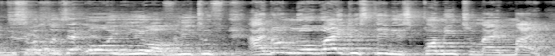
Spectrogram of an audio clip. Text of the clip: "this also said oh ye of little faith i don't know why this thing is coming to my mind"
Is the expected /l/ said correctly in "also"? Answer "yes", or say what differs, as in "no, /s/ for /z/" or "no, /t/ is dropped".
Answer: no, /l/ is dropped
